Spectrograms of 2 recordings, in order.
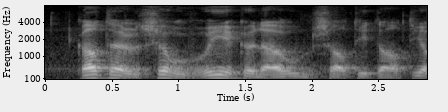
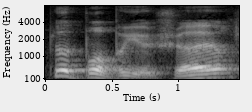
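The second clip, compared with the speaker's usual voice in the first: loud, slow, pleased with the bargain; self-satisfied merchant crowing; gloating; 4 semitones higher, 10 dB louder, slower than usual. A narrator's reading. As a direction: savour the cheap deal. Merchant gloats over his bargain.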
